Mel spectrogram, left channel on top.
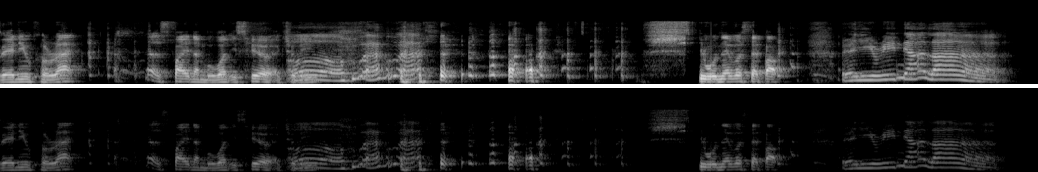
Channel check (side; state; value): right; quieter; 22.7 dB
